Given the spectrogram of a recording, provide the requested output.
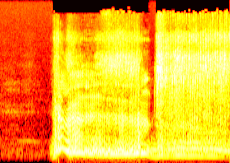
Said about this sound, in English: No, I'm telling you, one of the sweetest sounds in my life is the sound of a chainsaw, man.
